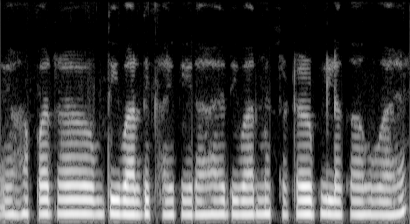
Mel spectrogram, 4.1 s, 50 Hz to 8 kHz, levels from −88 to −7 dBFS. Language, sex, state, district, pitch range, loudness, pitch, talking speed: Hindi, female, Chhattisgarh, Sukma, 180-185 Hz, -16 LUFS, 180 Hz, 205 wpm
